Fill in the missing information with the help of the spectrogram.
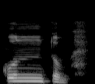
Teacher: നൂനിനെ അവ്യക്തമാക്കി മണിച്ചുച്ചരിക്കും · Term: ഇഖ്ഫ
